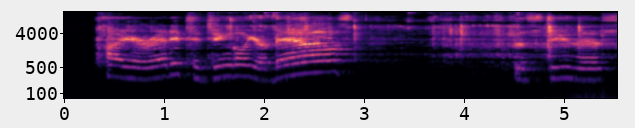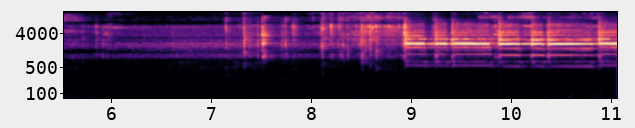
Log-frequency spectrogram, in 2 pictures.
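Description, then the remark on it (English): In an old YouTube video, a voice sings briefly, then small jingle bells on a woman's wrist shake in a bright, continuous metallic jingle that grows louder and denser toward the end. “Oh, got some jingle bells on her wrist.”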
